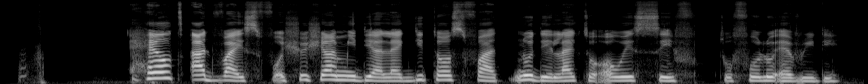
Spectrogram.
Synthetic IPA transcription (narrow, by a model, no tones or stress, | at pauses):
hɛltadvaɪsfɔsoʃalmidialaɪk̚ditɔsfatnodelaɪk̚tuʔɔ̰lwez̥sef | tufɔloʔɛvɹide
